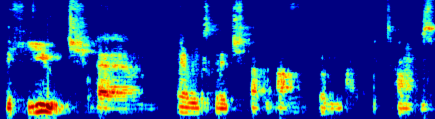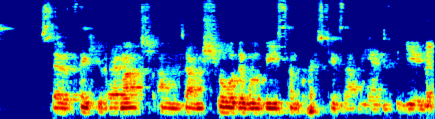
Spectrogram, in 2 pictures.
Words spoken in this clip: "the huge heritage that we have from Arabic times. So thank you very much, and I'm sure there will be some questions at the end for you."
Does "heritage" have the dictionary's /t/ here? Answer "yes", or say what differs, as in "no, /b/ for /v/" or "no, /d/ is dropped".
no, /s/ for /t/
